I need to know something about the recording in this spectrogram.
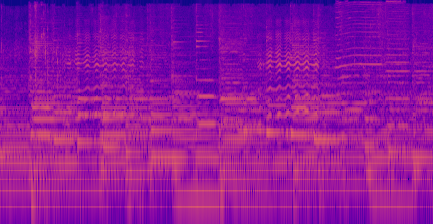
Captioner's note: goat bleating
